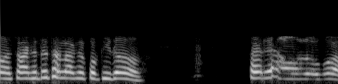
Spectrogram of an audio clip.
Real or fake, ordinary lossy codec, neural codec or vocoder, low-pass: fake; none; codec, 16 kHz in and 24 kHz out, 2.2 kbps, FireRedTTS-2 codec; 3.6 kHz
